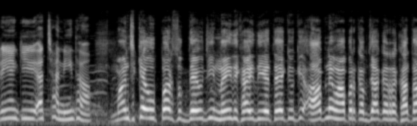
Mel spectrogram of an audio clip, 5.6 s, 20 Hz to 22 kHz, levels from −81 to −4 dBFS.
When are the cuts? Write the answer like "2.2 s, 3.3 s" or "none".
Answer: 1.4 s

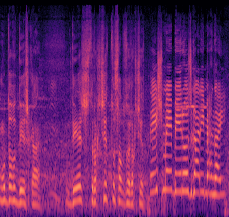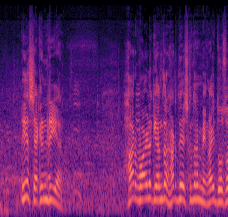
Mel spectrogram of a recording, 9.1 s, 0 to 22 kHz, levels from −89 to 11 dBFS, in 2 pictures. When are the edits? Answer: none

